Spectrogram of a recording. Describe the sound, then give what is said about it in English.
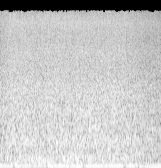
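A steady, loud roar of rushing floodwater from a freak storm in Spain that washed away cars and flooded basements fills the whole clip, dense and hissing, with occasional low thumps underneath and no voices. “A freak storm washes away cars and floods basements in Spain.”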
